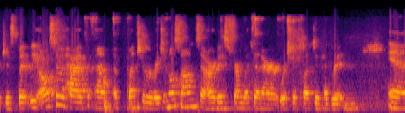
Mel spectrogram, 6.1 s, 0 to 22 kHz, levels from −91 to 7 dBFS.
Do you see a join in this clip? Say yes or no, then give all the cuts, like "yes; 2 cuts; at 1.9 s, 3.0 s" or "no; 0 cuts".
yes; 1 cut; at 1.9 s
